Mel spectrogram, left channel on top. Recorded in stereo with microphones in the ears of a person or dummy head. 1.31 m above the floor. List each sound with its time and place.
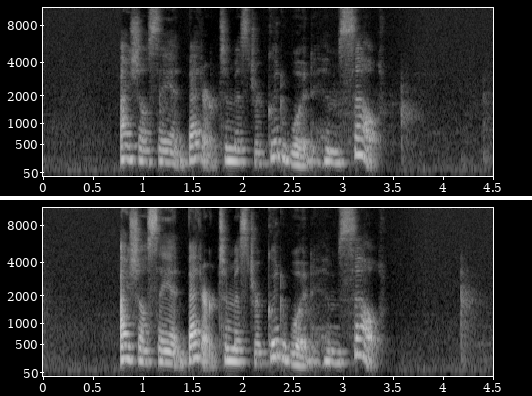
0.8 s a woman speaking: 55° right (ahead or behind), 0.7 m; by 3.4 s centre (ahead or behind), 1.0 m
